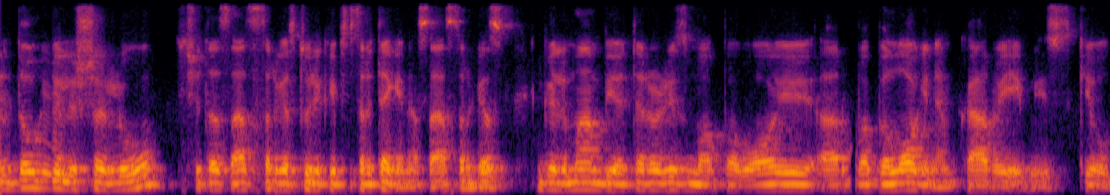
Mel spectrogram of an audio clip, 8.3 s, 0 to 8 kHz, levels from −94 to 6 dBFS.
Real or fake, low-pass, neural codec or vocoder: real; 7.2 kHz; none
